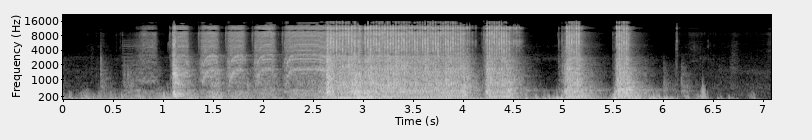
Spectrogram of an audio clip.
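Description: Cordless drill-driver driving a screw into the wooden corner board of a raised garden bed. It starts about a second in with a few stuttering runs, then runs steadily for about a second and a half, and finishes with short bursts.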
